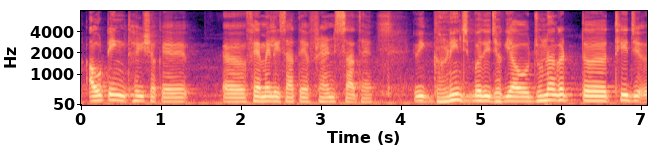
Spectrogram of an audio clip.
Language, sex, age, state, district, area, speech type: Gujarati, male, 18-30, Gujarat, Junagadh, urban, spontaneous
